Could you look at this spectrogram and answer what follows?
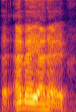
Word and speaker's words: mana: It's it's spelled M A M A N A. How do you pronounce it?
